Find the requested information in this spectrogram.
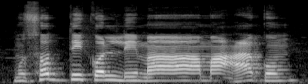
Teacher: তানবিন নুন সাকিনের পরে লাম র আসলে তাজদি ধরে মিলিয়ে পড়তে হয়, গুণনা হবে না। এই দুই জবরের এক জবর এসে লামের সাথে মিলবে, গুণনা হবে না।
